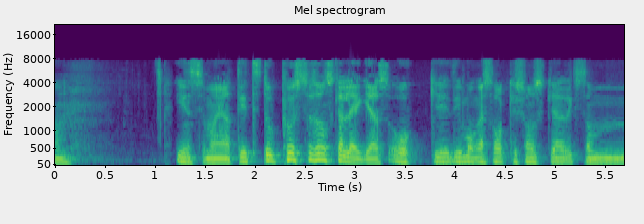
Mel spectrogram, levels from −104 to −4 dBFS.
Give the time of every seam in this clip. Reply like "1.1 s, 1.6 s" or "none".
1.1 s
